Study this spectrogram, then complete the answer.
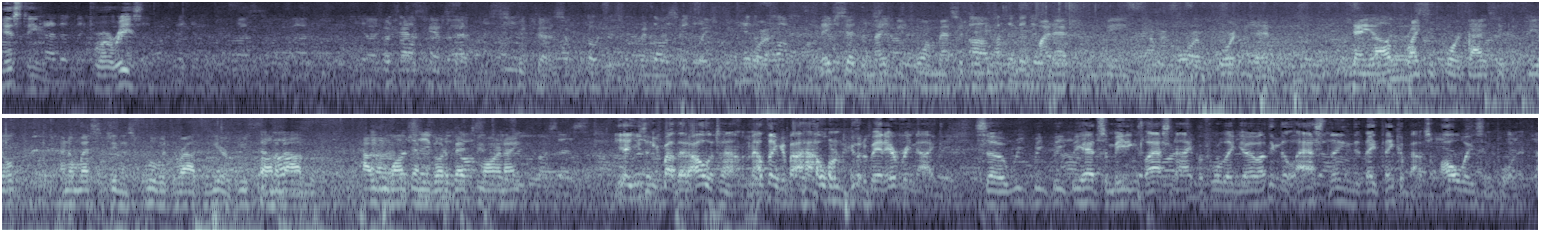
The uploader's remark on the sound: CFP National Championship Media Day Press Conference. College Football Playoff National Championship media day at Philips Arena in Atlanta, GA.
